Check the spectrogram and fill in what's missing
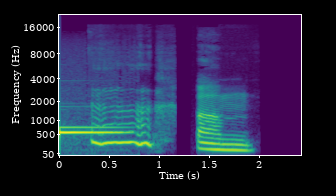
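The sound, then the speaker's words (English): A voice imitates a doorbell chime with two sung notes, a higher one followed by a lower, falling one, fairly loud, with a short pause between them. “I'm ringing your doorbell.”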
